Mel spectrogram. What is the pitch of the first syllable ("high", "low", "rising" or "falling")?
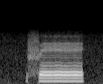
high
